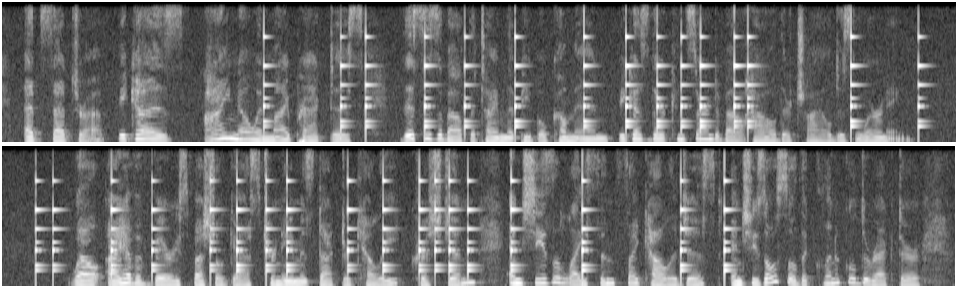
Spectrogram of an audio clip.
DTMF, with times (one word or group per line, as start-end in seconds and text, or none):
none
